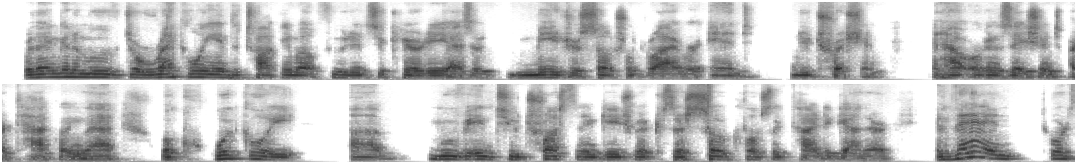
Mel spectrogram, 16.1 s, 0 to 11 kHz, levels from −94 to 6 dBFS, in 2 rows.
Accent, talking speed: American, 155 wpm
